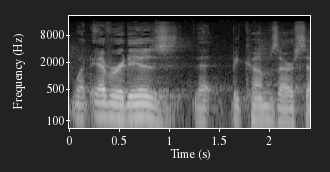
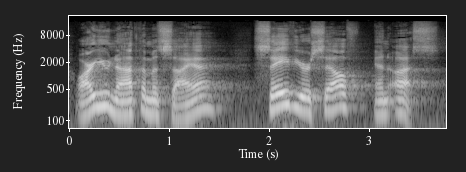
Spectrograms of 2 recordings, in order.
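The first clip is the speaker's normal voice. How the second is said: criminal's taunt; 5 semitones higher, 6 dB louder than usual. Acted. Criminal on the cross deriding Jesus, mild mock scorn. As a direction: throw the taunt up at him.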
